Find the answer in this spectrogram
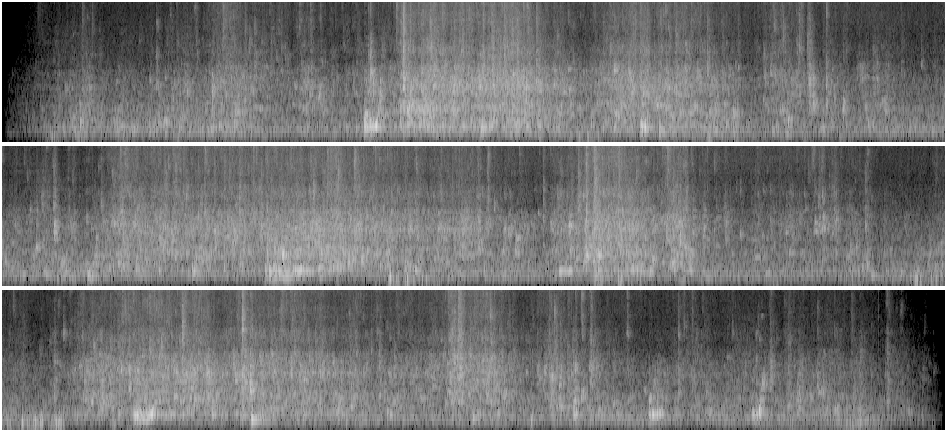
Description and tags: Sea waves in a cave
I climbed down a narrow rock cave to record the eerie sounds of waves and water pouring in and out of the cave. It seems like it's never exactly the same sound. Good for setting ambiance in a cave for your treasure hunting pirate movie or audiobook.
ambient, italy, Sardinia, rocks, beach, wave, hollow, sea, field-recording, water, cave, nature, foley, ambiance, Mediterranean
